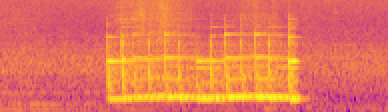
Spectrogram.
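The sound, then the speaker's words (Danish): A phone rings with an incoming call from a colleague calling back: a single bright electronic tone, fairly loud, warbling steadily for about a second before cutting off, with no voices over it. “Der går ikke ret lang tid, så ringer min kollega tilbage.”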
